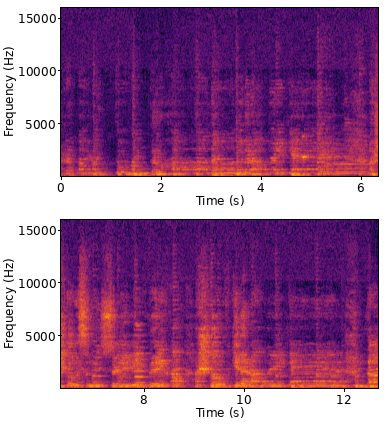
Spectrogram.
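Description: A man and a woman singing a song together as a duet to an acoustic guitar accompaniment.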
